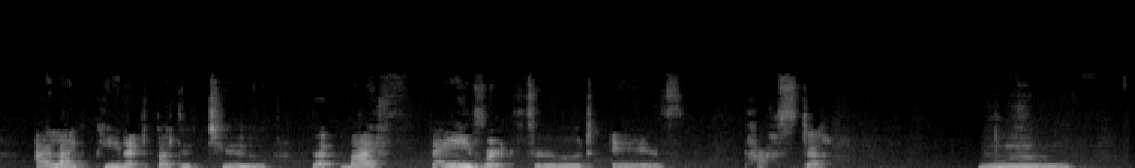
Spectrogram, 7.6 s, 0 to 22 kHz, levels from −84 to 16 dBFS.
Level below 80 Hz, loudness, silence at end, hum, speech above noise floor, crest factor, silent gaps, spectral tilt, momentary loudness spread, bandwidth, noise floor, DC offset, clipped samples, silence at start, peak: -78 dBFS; -27 LUFS; 0.4 s; none; 40 dB; 20 dB; none; -5 dB/octave; 16 LU; 12.5 kHz; -66 dBFS; under 0.1%; under 0.1%; 0.25 s; -6 dBFS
